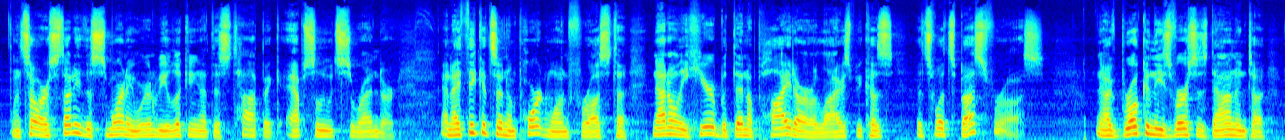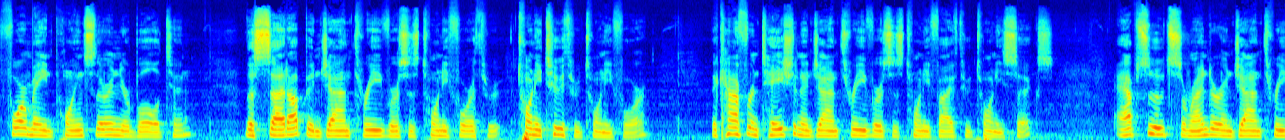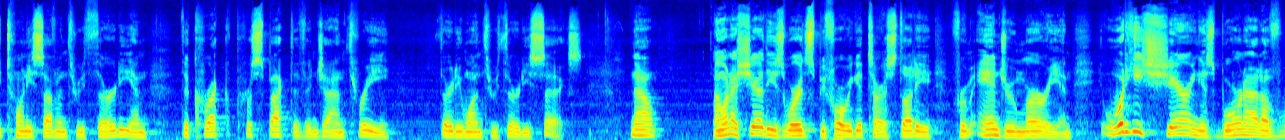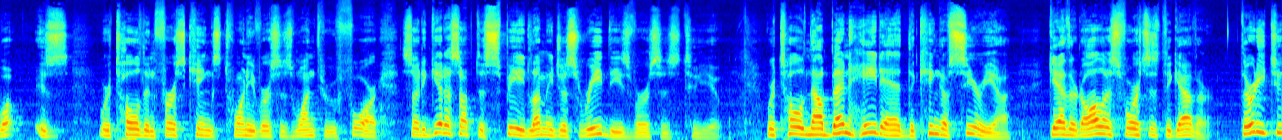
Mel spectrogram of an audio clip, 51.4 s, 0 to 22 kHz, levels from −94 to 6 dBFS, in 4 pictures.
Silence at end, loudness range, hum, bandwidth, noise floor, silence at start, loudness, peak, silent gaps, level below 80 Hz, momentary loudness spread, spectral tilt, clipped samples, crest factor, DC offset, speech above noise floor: 0 s; 6 LU; none; over 20 kHz; -55 dBFS; 0.1 s; -24 LUFS; -4 dBFS; none; -44 dBFS; 12 LU; -4.5 dB/octave; under 0.1%; 20 dB; under 0.1%; 32 dB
